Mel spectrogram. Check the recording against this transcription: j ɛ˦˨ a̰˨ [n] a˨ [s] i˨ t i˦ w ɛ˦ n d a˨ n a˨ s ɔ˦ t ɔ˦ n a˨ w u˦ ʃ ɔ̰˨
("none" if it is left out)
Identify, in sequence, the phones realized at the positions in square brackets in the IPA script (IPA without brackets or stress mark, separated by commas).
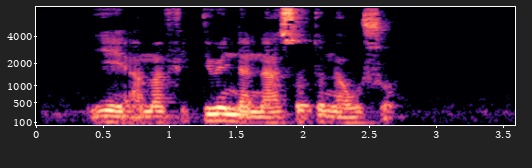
m, f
